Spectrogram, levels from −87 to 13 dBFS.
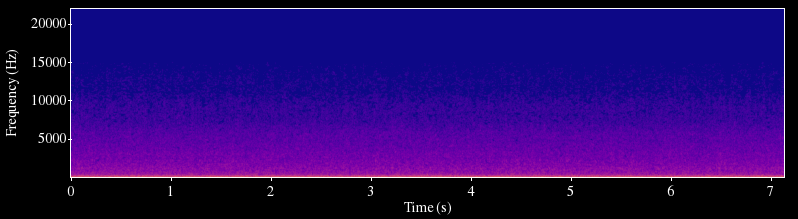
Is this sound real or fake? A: real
